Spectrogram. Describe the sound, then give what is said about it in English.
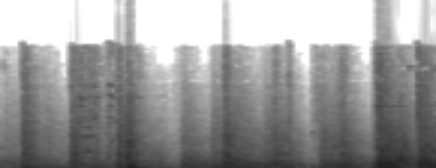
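Rapid bursts of gunfire as pirates open fire on Steve, who fires back from behind a doorway; overlapping sharp shots form a dense, loud barrage with no voices. “Other pirates open fire on Steve.”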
